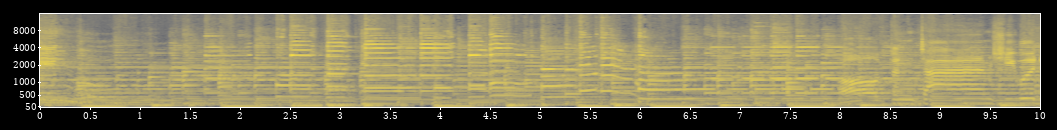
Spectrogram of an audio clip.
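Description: Instrumental break of a 1971 bluegrass gospel recording: banjo and guitar picking over bass notes that fall steadily about twice a second, with a melody line that bends in pitch.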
